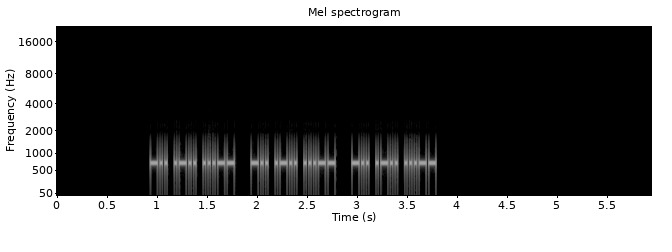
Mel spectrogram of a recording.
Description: Morse code, heard as a keyed tone, about 50 wpm, 700 Hz. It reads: DL3 DL3 DL3
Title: Callsign Prefixes for Top 25 DXCC - Repeated 3x - 50wpm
